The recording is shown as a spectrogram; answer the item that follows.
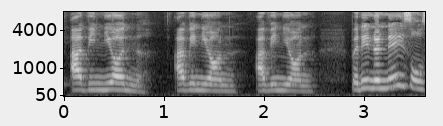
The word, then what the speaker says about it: Avignon: Avignon. Avignon. So when I say we don't pronounce letters separately in a nasal sound, you might be tempted to say Avignon, Avignon, Avignon.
